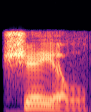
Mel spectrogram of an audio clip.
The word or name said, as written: shale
